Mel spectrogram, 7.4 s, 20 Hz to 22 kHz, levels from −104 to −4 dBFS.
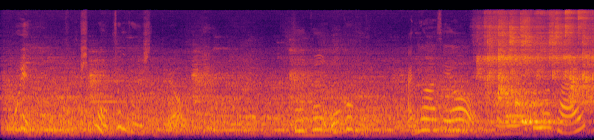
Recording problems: thin; very slightly; fading below 300 Hz
rain or running water; very loud; throughout; 4 dB above the speech

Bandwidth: 16 kHz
